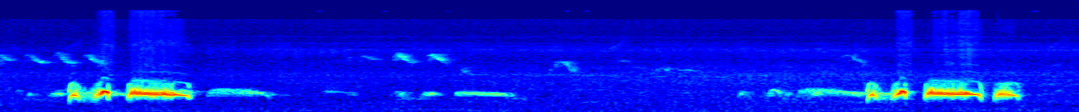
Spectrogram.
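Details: Spotted dove decoy calling to lure wild doves: two loud phrases of rapid short coos ending in a long throaty coo, several seconds apart, with a few soft coos between.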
